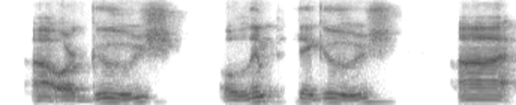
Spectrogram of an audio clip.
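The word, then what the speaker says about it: Gouges: de gosh uh or gouge olymp de gouge uh and her last name is spelled uh d e day uh g-o-u-g-e-s and I'm not French so I'm probably butchering that name olymp de gouge and she wrote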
